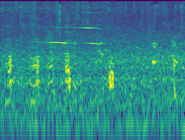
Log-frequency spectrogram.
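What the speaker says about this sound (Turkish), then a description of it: "Burada bir tane Japon tavuk var." Chickens in a coop holding Indonesian, Thai and Japanese breeds give soft, scattered clucks over a steady background hiss, faint and fairly distant.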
